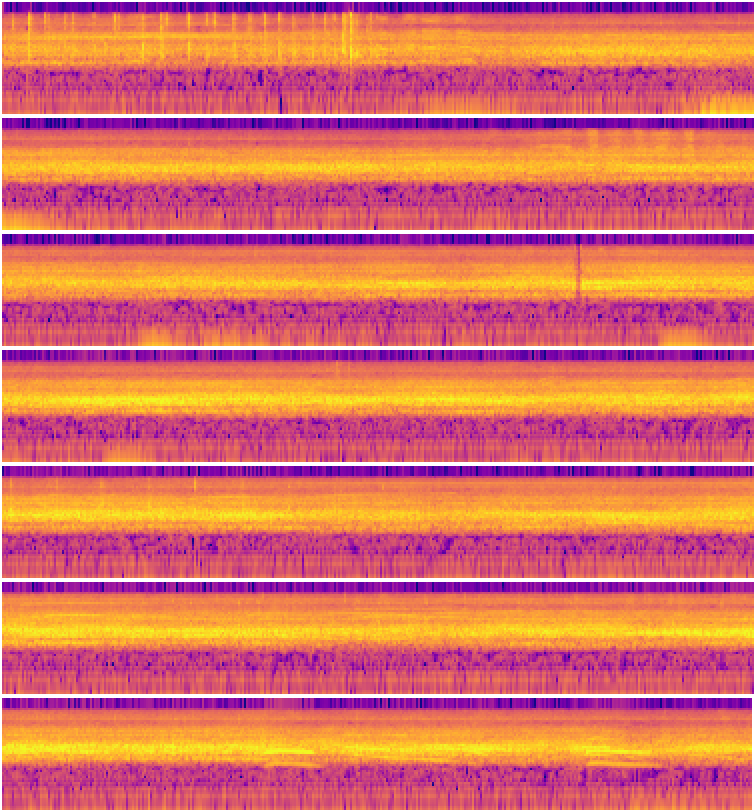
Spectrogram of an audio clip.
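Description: Football stadium crowd singing and cheering, a steady wall of many voices that swells a little in the second half, thin and without bass as on an old TV broadcast.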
